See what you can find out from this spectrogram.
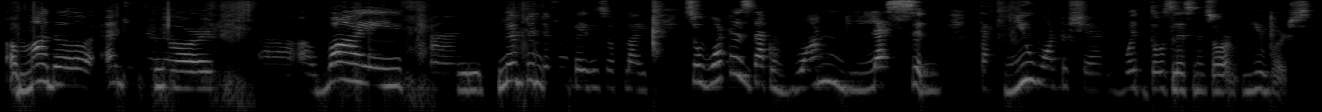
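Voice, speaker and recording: A woman's voice: a little high, slow pace, darkish tone, low-quality recording. A woman hosting a conversational interview show, affirming her guest with short encouraging remarks. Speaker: talk show host.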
